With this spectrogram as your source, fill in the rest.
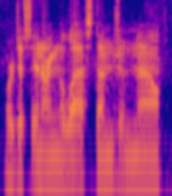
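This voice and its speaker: Male game streamer, deeper voice, laid-back running commentary, soft mumbled asides. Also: normal speed, smooth. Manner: relaxed, chatty, mumbles asides. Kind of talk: casual live-stream commentary.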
